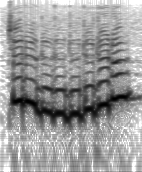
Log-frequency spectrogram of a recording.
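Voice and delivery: high, rapid sung "doo-doo" signalling beeps; imitated phone tones. Explaining long-distance calls to an audience, imitated phone tones. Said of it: "you used to hear".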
